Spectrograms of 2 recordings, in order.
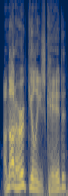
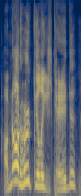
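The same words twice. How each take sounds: First: Put-on gruff old customer bellowing, higher and louder; barking like a cranky old man at the cashier; grumpy old man. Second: Much higher, louder repeat of the gripe; angrier old man shout. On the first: Old man scolding the young cashier, loud and gruff. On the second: Retold or imitated. Old man shouting again at the cashier who ignored him. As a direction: yell it now, losing patience.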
